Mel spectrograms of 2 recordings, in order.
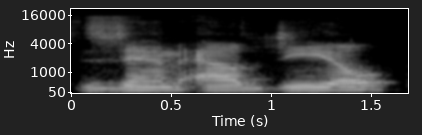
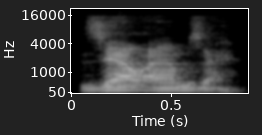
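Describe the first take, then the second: First: The name is said with an American pronunciation. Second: The name is said with a local German pronunciation. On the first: The speaker calls it wrong. "I I pronounced it like American" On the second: The speaker calls it right. "Thank you for correcting me"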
